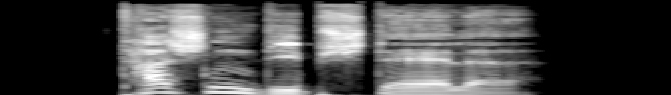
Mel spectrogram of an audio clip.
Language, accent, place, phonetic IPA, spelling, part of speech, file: German, Germany, Berlin, [ˈtaʃn̩ˌdiːpʃtɛːlə], Taschendiebstähle, noun, De-Taschendiebstähle.ogg
- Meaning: nominative/accusative/genitive plural of Taschendiebstahl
